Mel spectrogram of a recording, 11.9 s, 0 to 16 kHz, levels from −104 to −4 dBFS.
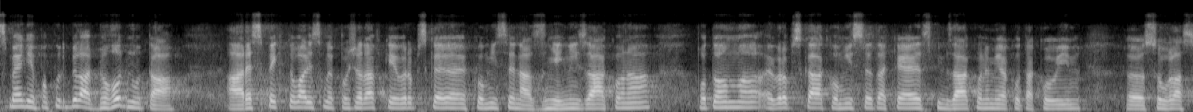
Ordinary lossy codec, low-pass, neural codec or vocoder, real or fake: Opus, 32 kbps; 7.2 kHz; codec, 16 kHz, 4 kbps, FunCodec, trained on LibriTTS, 50 frames a second; fake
